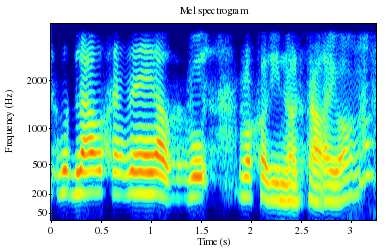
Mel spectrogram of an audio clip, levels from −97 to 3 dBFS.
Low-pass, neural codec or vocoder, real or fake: 3.6 kHz; codec, 16 kHz in and 24 kHz out, 0.4 kbps, LongCat-Audio-Codec, four codebook decoder; fake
